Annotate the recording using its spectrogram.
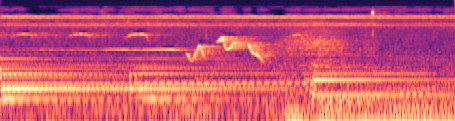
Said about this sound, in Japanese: ウグイスが鳴いてます山の中腹に住んでるのでいろんな、えー、鳥の鳴き声も聞こえますし生き物もいます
